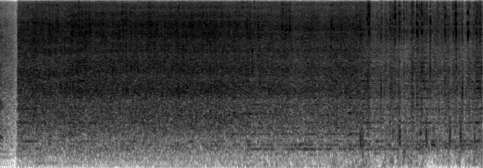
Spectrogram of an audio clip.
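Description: Shallow brook water rushing steadily down a paved channel, close to the microphone, with a few light clicks near the end.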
